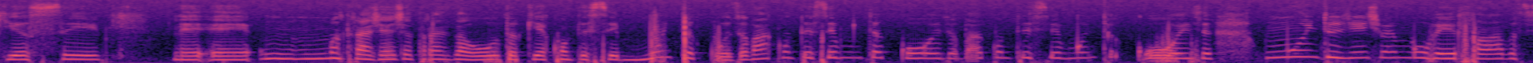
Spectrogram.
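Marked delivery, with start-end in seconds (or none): 5.0-9.7 put-on high, childlike little voice like a small kid. Retelling what someone kept saying would happen, imitating a child's voice. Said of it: "com um jeitinho de criança falando".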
